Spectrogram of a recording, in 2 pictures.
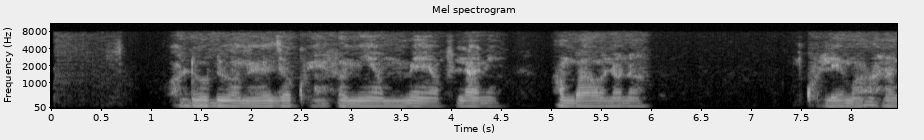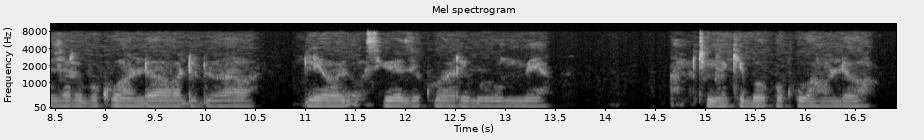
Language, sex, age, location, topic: Swahili, male, 18-24, Kisumu, health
